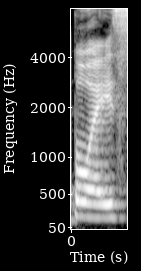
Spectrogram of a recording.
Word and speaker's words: Woys: well like you said you said boys boys are toys those not to be put together but they just it rhymes with that because it's spelled w-o-y-s so it's basically just interchanging out the first level yes exactly so now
